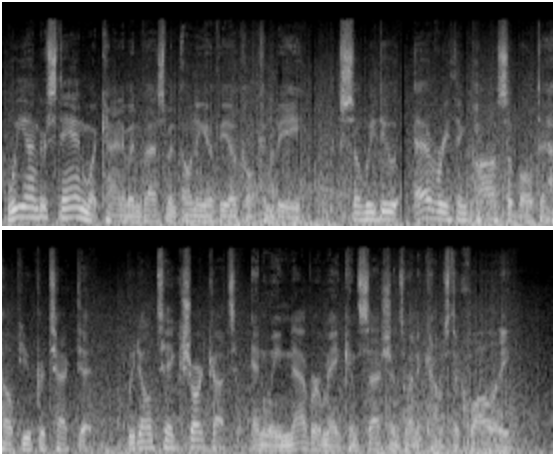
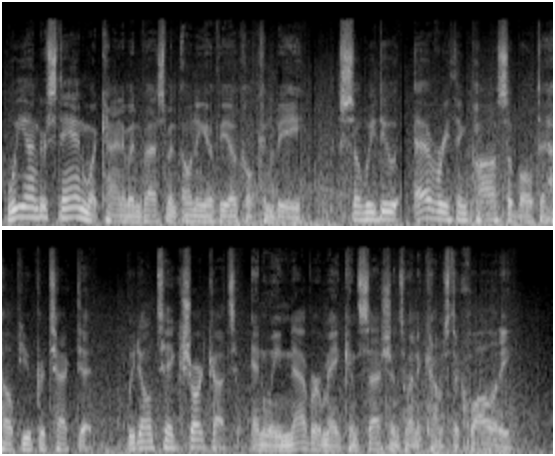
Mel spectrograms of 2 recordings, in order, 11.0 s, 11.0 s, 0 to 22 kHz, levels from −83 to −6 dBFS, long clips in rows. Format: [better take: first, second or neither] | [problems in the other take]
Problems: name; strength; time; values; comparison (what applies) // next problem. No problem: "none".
second | wind noise on the microphone; heavy; 8 dB below the speech; occasional gusts in the second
